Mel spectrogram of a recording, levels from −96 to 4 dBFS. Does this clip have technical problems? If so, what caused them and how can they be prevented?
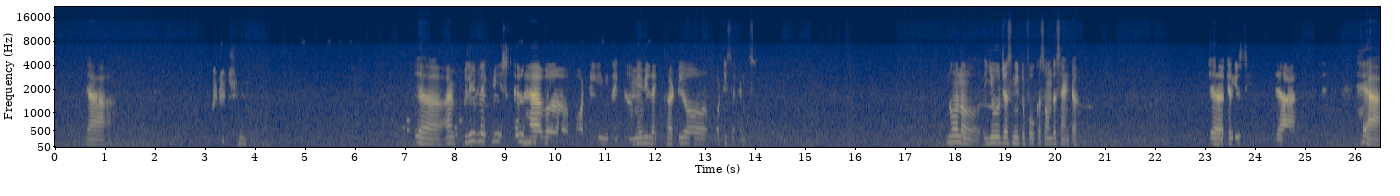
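Yes. Speech suppressed in double talk: the level dips by roughly 10 dB at 8.81–9.11 s, 9.65–11.56 s, 13.2–13.43 s and 23.05–23.84 s. These show as sudden notches in the waveform and fainter spectrogram bands. An echo canceller likely mistook overlapping speech for echo. Better double-talk detection prevents this.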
